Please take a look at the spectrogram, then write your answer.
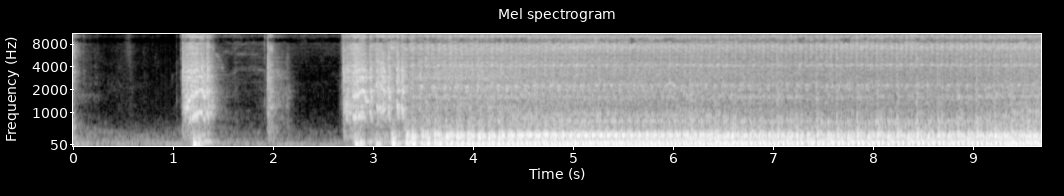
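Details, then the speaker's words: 1987 Honda Super Magna with new battery and plugs: after two cranks, a lumpy uneven idle near stalling, kept alive only by choke and starting fluid. Fuel delivery issue suspected, possibly a dirty valve. "but she doesn't want to continue still have choke on and if I cut that it dies so run on starting fluid so that's where we're at guys might be this valve maybe the valve's dirty"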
